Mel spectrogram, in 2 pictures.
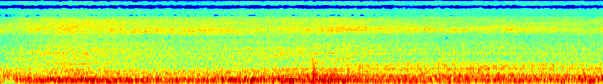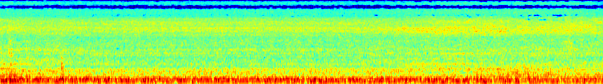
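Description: Combine harvester running while its unloading auger empties soybeans into a grain cart, heard from inside the cab as a steady, even machine noise.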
